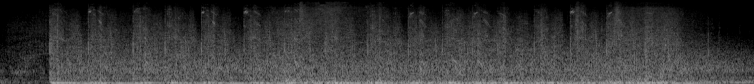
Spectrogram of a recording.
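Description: Sustained rapid gunfire from a sci-fi shooter game in The Outer Worlds, a dense continuous fusillade of loud shots starting abruptly after a brief quiet moment and rolling on without pause.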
